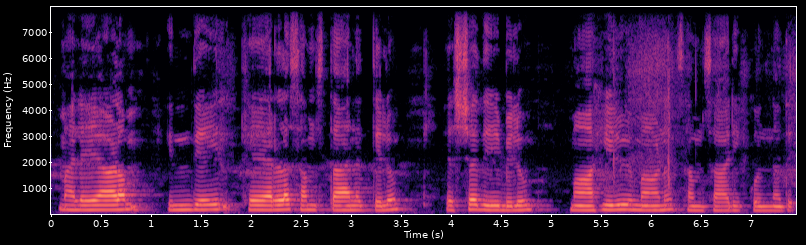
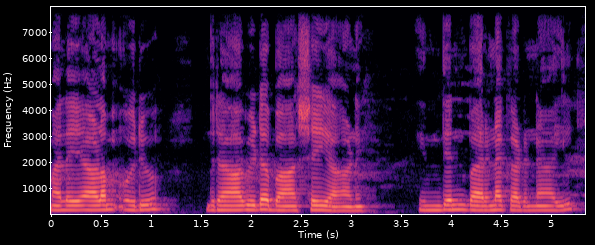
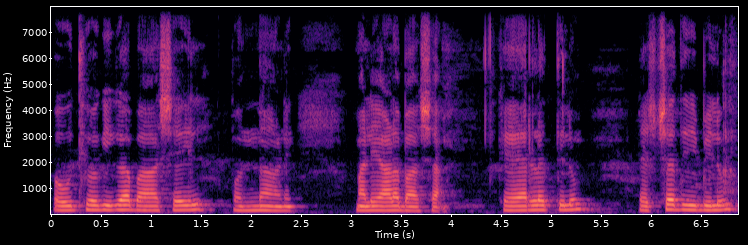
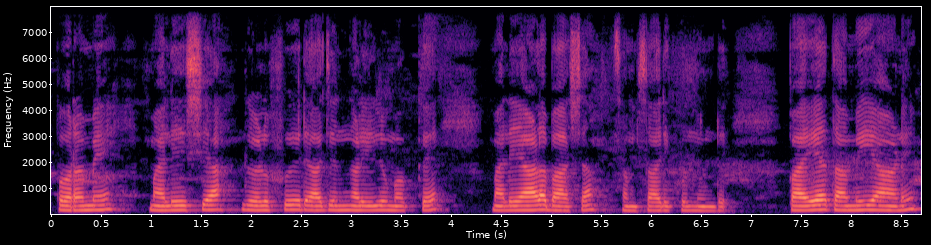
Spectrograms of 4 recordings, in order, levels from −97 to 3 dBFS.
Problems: background sounds at intervals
